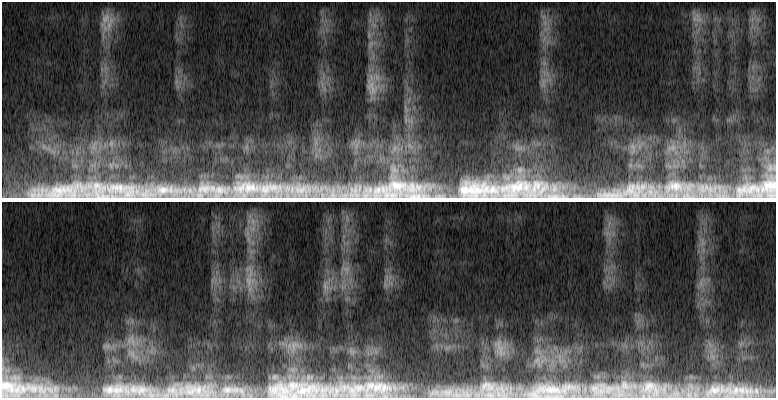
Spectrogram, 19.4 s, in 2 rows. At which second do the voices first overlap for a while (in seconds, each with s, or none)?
none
